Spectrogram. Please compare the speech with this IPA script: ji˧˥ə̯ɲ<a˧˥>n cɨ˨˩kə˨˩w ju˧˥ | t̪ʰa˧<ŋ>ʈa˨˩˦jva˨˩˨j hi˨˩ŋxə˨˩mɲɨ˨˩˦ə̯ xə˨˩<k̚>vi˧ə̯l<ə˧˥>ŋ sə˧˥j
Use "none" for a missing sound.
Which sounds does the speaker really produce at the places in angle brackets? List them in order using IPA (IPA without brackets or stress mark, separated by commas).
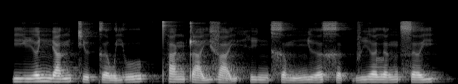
a˧˥, ŋ, k̚, ə˧˥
